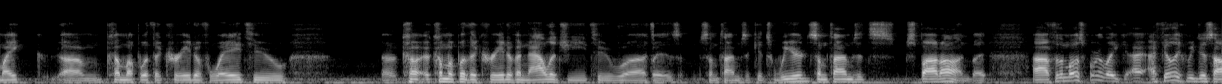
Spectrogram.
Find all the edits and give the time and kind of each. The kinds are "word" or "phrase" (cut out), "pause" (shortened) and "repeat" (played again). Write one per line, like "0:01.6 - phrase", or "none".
0:06.5 - phrase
